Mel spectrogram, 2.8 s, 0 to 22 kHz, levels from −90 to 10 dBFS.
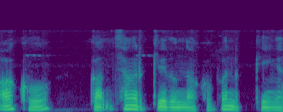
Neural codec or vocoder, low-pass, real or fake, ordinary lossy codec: none; 7.2 kHz; real; none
